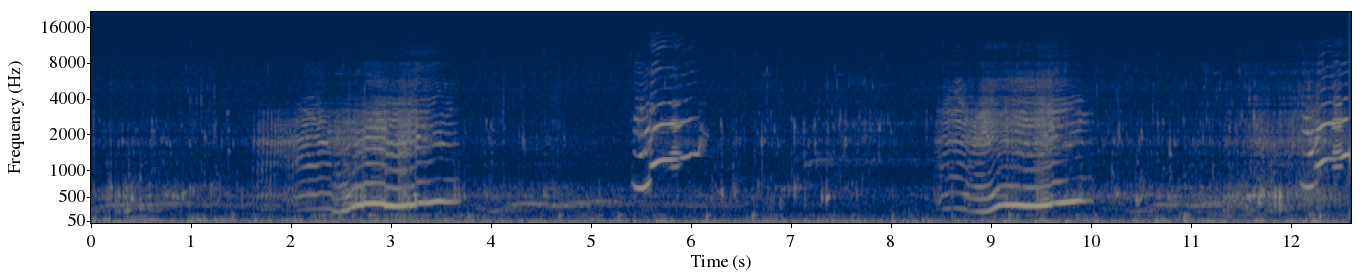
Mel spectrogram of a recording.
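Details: A male humpback whale in the Pacific sings to a female, long, wavering moans that swoop upward into bright, squealing whistles.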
